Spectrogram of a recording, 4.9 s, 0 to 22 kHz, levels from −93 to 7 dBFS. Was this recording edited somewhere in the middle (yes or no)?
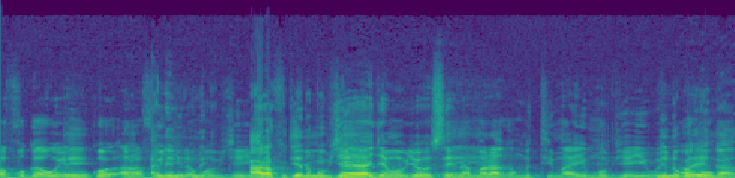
no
